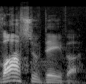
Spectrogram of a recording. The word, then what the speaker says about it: Vasudeva: stop for one moment so often I hear devotees pronouncing these two names as the same Vasudeva Vasudeva okay who is Vasudeva yes and who is Vasudeva his father yes so there's a slight difference in the pronunciation Vasudeva like V us and Vasudeva like Vash yes so we should beware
